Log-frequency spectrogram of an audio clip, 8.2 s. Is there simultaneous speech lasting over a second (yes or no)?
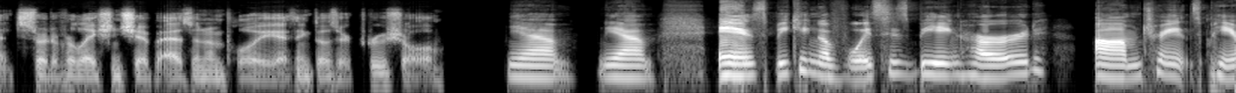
no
